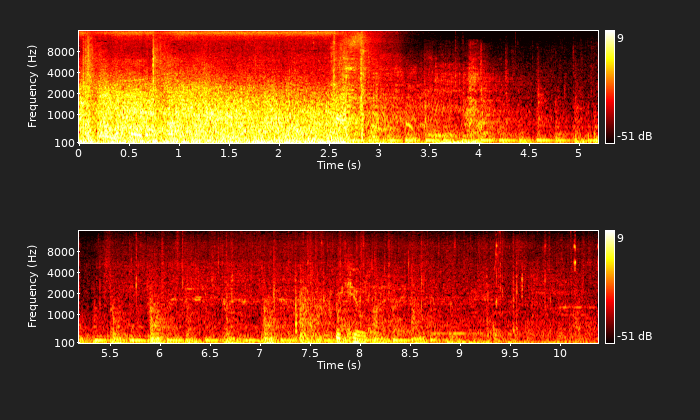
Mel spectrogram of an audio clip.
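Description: Flames crackle and hiss.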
